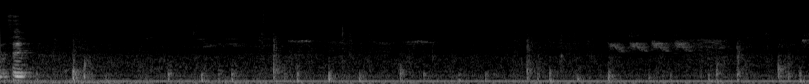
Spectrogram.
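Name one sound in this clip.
Feet thump lightly on a floor.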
